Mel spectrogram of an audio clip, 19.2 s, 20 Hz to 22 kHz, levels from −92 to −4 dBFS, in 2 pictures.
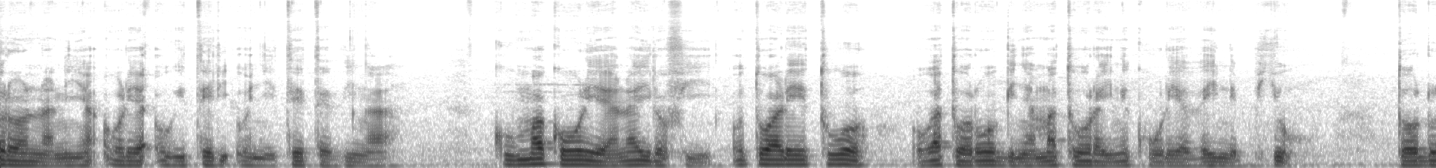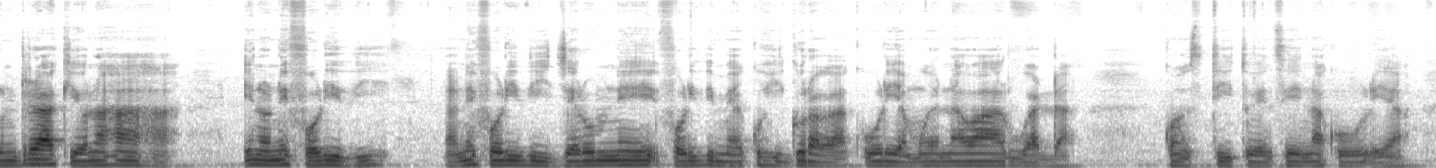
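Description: Listening through the speech recording, nothing stood out as a technical fault at any point.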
